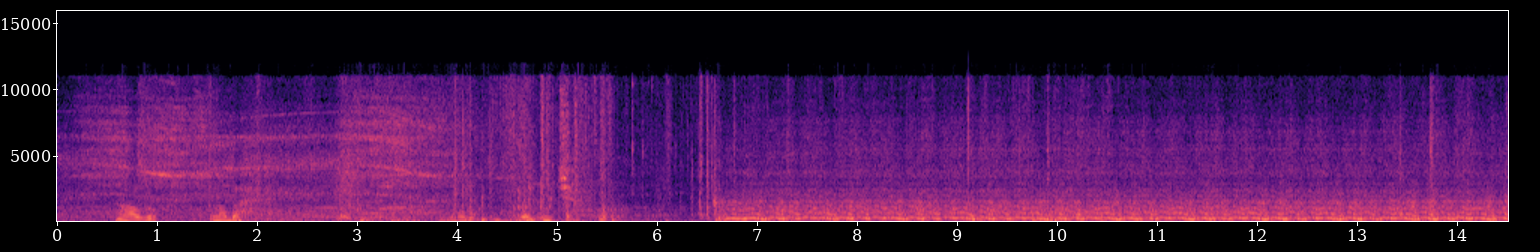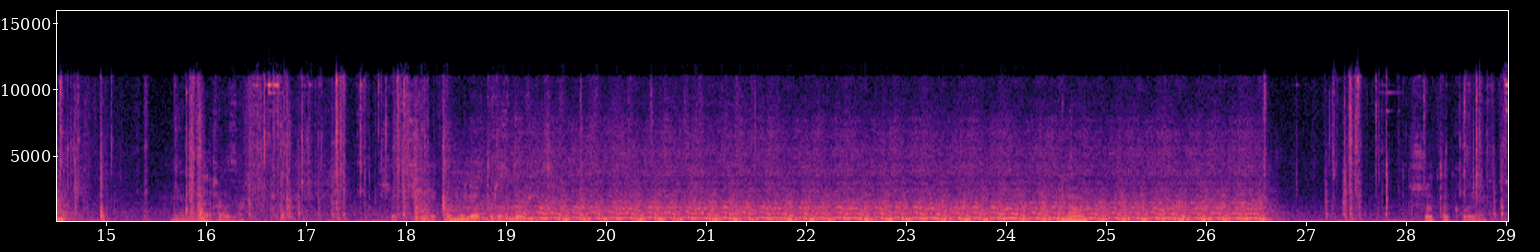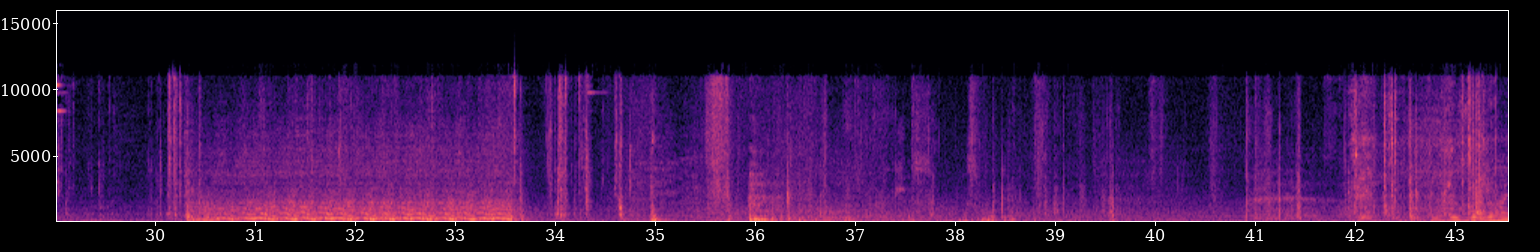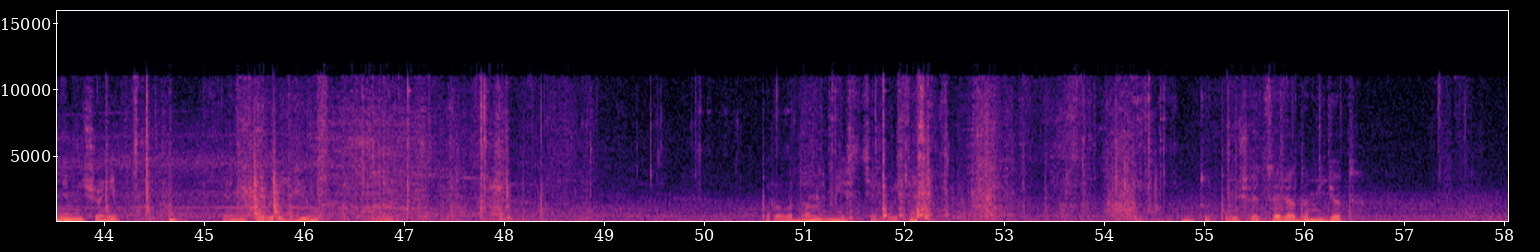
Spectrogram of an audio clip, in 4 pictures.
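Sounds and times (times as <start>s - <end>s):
starter motor cranking engine: 6.5s - 14.8s, 18.4s - 26.7s, 30.3s - 33.7s, 44.0s - 48.0s.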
